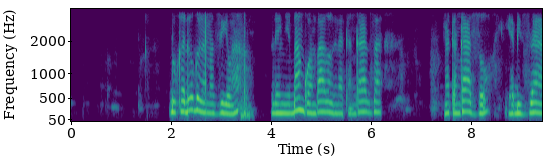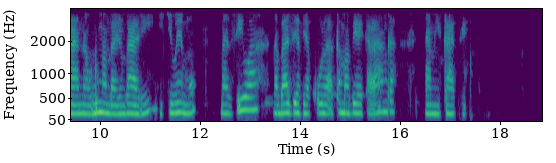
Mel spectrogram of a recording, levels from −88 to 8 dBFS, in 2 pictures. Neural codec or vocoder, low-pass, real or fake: codec, 24 kHz, 6 kbps, HILCodec; 3.6 kHz; fake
